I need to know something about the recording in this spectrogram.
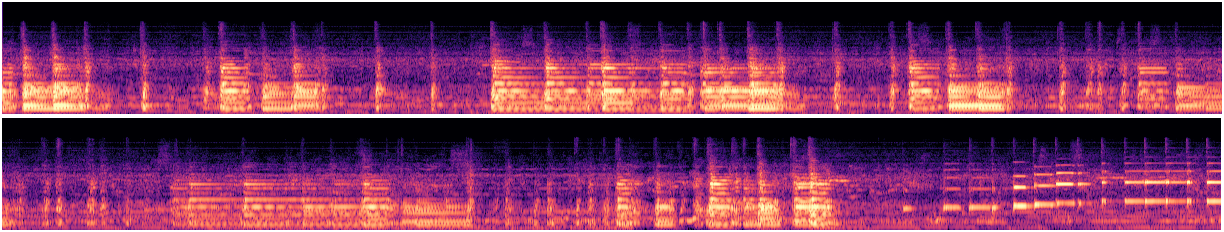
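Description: Electric guitar being strummed in short bursts of chords with brief pauses between them, then single notes climbing in pitch near the end.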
